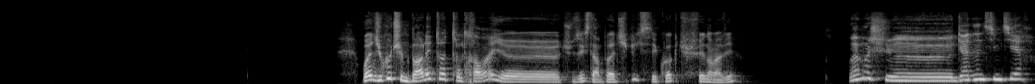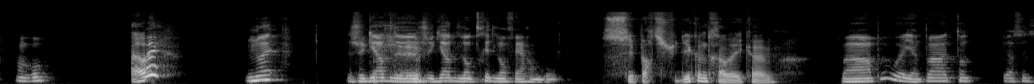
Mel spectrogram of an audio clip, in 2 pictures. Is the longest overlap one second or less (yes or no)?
yes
